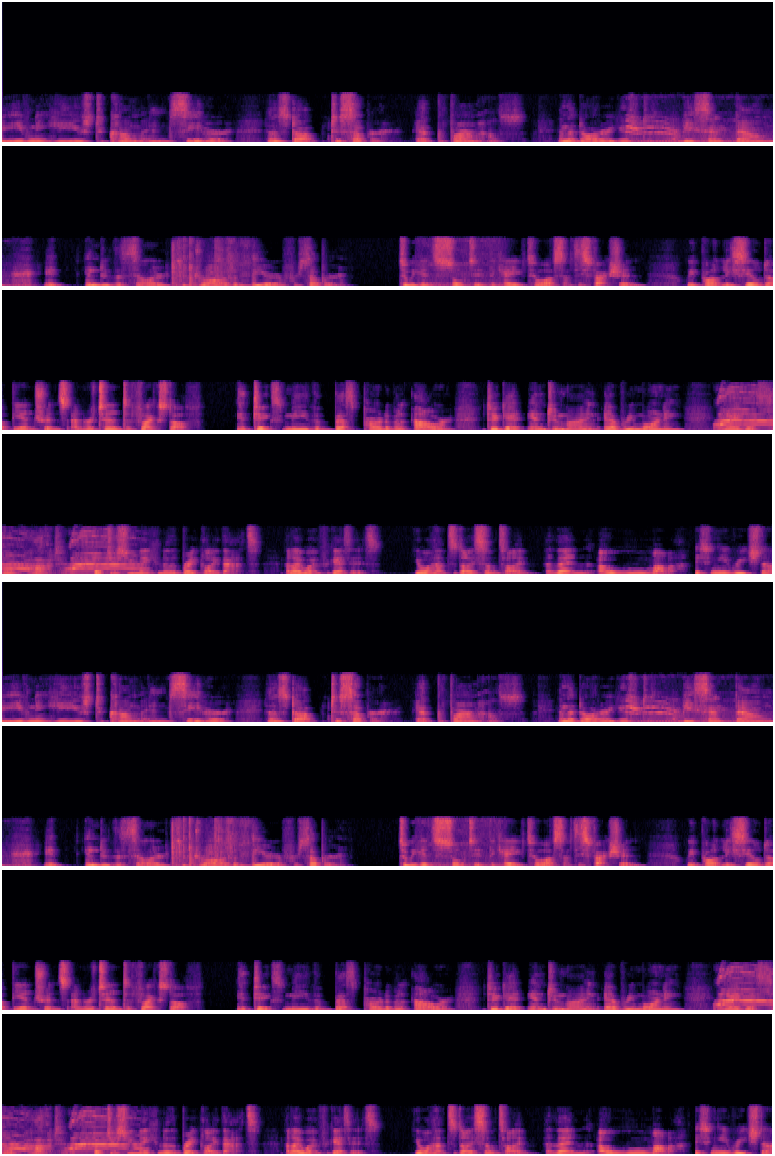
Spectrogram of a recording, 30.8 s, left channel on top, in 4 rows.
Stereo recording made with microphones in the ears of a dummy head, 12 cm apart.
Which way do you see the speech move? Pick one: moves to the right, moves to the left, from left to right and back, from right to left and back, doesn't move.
from right to left and back.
